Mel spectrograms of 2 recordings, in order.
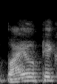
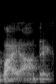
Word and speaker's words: biopic: you a biopic or biopic which one do you go with I I tend to say both but heard that that uh the proper way to say it does not rhyme with myopic biopic it is a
